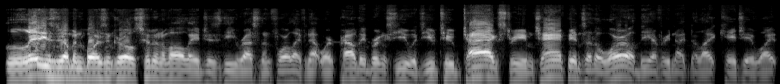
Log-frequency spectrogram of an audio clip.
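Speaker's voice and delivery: grand entrance announcement. Acted. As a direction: introduce the champ like a ring announcer. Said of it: "that's my best bud".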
